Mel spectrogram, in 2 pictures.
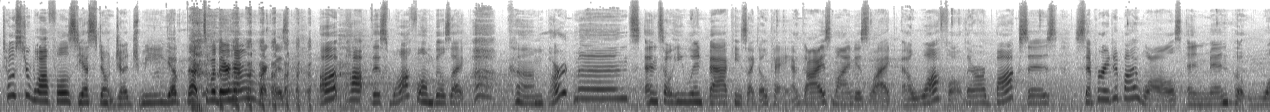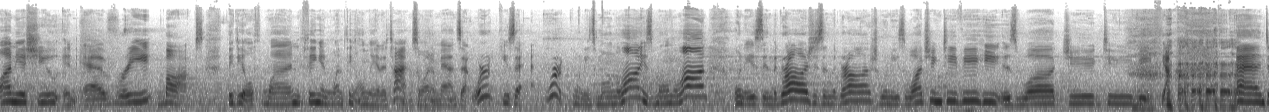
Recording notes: LIVE from CPE 2022!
